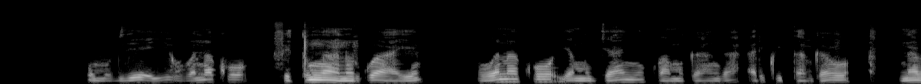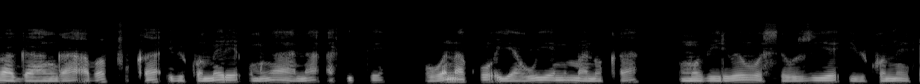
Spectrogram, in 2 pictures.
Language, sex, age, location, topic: Kinyarwanda, female, 25-35, Kigali, health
